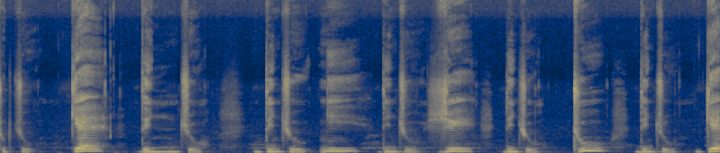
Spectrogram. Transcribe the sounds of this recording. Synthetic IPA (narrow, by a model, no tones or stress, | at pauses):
tʰuk̚t͡ɕu | ɡ̥ɛ | d̪int͡ɕu | d̪int͡ɕʰuɲiː | d̪int͡ɕʰuʑe | d̪int͡ɕʰu | tʰu | d̪int͡ɕʰu | ɡɛ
